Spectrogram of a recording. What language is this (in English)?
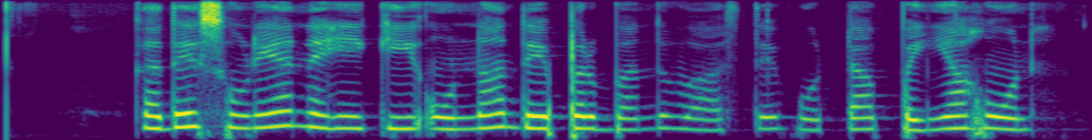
Punjabi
